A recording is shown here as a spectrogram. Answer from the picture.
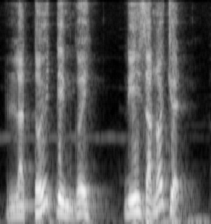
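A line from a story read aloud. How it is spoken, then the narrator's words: Shouting. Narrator (Vietnamese): Hắn quát đại nói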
